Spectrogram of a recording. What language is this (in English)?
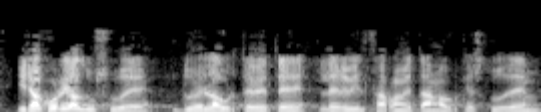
Basque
